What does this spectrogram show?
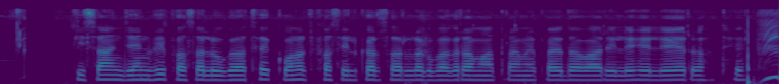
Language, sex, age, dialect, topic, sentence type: Chhattisgarhi, male, 18-24, Northern/Bhandar, agriculture, statement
